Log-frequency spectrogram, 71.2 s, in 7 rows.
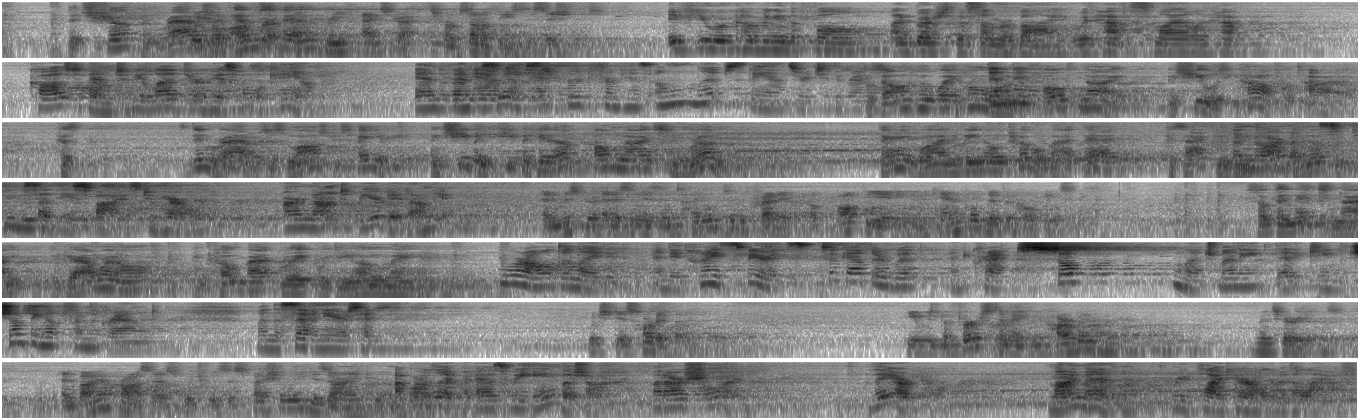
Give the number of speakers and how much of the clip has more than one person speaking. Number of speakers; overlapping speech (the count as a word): five, about 7%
